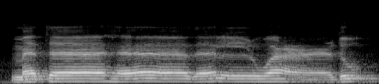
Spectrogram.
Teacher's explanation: എല്ലാ അക്ഷരങ്ങൾക്കും ഇസ്തിഫാലിൻ്റെ തർക്കീഖ് നൽകിക്കൊണ്ട് ഉച്ചരിക്കണം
